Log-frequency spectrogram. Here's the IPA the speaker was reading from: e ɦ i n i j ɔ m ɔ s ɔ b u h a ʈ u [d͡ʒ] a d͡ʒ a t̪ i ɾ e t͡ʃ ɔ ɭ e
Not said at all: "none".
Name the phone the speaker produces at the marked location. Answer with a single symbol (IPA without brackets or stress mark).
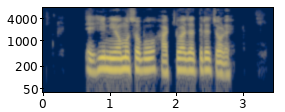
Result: none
